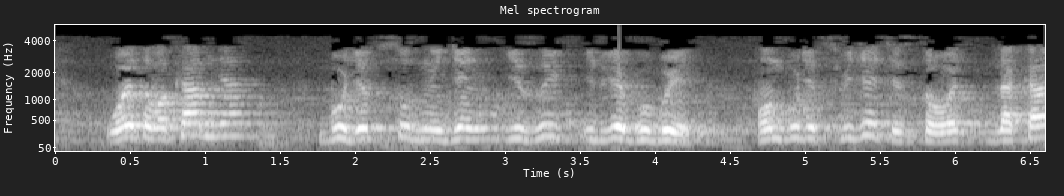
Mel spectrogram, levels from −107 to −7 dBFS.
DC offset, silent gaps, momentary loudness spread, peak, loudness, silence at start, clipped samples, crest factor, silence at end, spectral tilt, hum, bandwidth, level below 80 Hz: under 0.1%; none; 12 LU; 0 dBFS; -17 LUFS; 0 s; under 0.1%; 16 dB; 0 s; -11.5 dB/octave; none; 3.9 kHz; -56 dBFS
